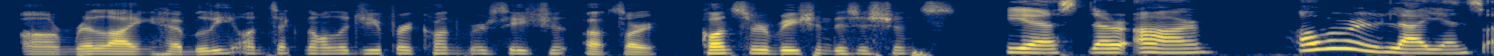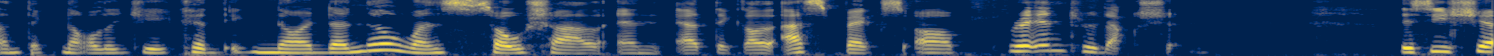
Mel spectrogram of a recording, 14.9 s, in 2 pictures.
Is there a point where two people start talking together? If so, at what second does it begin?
none

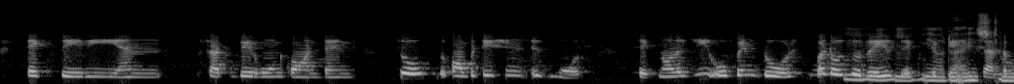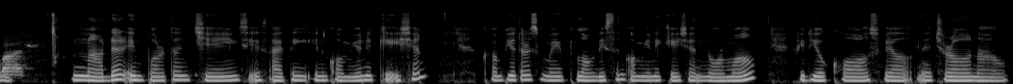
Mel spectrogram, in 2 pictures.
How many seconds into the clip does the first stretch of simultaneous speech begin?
8.4 s

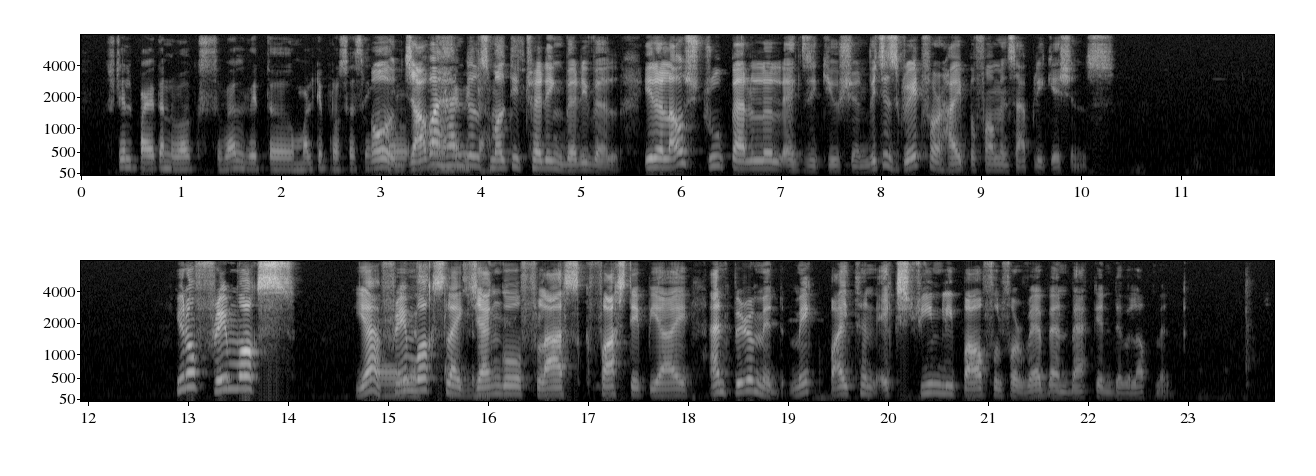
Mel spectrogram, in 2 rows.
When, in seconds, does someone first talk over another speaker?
2.9 s

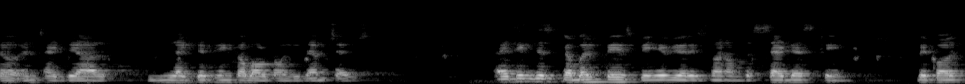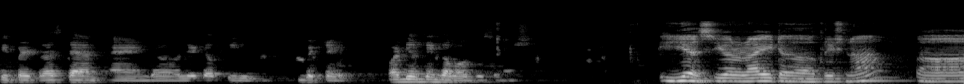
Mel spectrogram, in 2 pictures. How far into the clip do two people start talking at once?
none

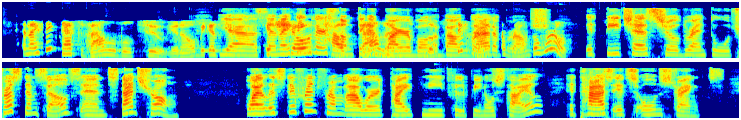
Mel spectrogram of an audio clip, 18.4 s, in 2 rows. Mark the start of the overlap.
3.3 s

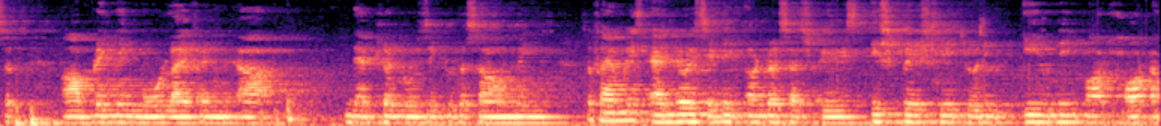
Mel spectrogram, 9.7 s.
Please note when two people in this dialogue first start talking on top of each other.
none

